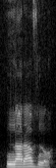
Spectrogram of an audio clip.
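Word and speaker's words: naravno: হচ্ছে আমি নতুন পেয়েছি অবশ্যই অবশ্যই এটা হচ্ছে নারাবন এটা এন এ আর এভি এন ও নারাবন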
